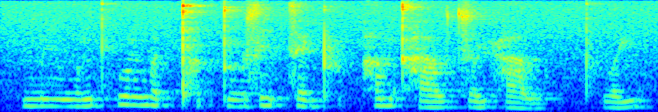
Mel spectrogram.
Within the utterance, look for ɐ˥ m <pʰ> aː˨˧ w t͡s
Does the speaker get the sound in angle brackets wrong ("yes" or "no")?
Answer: yes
